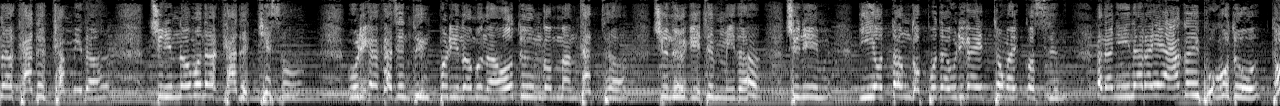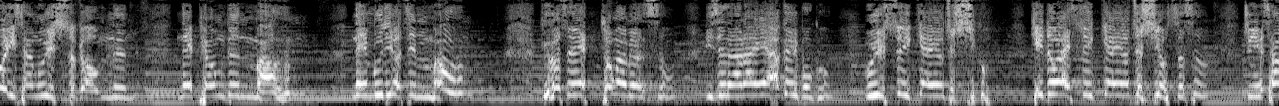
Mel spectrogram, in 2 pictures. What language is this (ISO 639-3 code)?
kor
